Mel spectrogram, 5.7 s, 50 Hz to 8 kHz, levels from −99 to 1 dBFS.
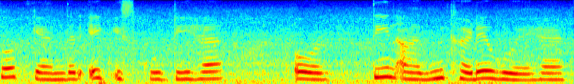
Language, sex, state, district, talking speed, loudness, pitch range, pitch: Hindi, female, Uttar Pradesh, Saharanpur, 125 wpm, -14 LUFS, 225-255 Hz, 235 Hz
